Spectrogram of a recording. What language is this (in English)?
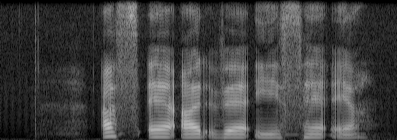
Norwegian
